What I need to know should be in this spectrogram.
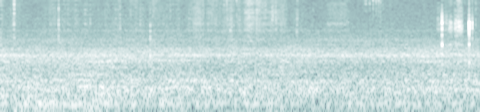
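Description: A small plastic switch clicks and taps as it is handled.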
